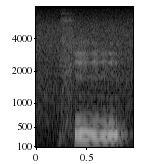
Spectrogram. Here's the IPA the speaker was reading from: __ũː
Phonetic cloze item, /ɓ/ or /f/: f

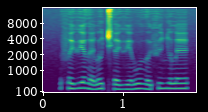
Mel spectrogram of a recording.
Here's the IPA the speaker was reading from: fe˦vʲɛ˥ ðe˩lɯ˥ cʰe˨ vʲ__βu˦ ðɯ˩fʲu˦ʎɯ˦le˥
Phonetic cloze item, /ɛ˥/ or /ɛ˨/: ɛ˨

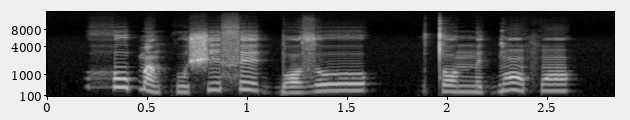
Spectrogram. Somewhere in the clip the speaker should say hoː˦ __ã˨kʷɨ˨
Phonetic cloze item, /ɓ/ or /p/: ɓ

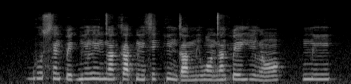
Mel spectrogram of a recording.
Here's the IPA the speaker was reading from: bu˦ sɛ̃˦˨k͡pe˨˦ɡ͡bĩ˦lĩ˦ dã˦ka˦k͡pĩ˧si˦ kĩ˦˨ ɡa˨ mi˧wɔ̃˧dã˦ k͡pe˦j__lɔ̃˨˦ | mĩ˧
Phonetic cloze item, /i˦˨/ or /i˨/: i˦˨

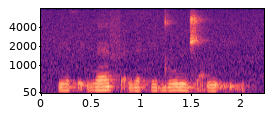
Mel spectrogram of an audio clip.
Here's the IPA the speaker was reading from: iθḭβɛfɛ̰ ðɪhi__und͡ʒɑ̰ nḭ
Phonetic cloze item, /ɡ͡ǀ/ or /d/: d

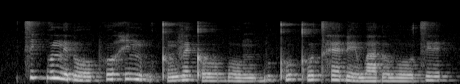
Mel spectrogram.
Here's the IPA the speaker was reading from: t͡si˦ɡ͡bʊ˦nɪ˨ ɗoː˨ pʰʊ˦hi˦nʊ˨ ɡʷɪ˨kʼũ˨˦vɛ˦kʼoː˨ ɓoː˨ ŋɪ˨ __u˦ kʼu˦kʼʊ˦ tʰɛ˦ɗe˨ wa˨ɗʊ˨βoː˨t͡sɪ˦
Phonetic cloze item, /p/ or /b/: b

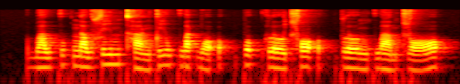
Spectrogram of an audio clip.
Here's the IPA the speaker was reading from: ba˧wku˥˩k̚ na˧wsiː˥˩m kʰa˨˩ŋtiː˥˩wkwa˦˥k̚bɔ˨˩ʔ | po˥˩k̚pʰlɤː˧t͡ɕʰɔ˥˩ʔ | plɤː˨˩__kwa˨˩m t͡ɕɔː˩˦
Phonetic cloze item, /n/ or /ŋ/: ŋ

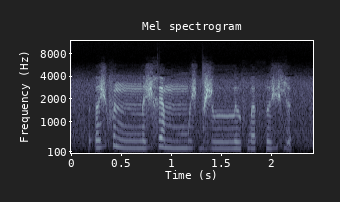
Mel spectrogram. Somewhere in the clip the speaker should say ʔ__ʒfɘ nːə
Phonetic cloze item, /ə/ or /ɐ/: ə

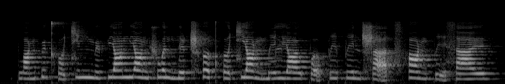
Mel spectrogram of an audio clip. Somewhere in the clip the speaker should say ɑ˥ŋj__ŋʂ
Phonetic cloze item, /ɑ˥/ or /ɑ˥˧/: ɑ˥˧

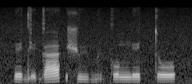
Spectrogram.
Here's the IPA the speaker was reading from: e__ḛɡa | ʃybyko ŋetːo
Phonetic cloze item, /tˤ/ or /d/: d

